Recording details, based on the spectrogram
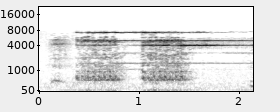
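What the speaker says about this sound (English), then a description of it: "The phone's ringing." A telephone rings indoors in two clear bursts separated by a brief pause, a bright electronic trill at moderate level with no voices over it.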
